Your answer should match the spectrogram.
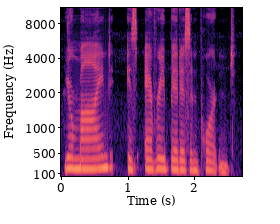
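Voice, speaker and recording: A woman playing a caring but firm counselor in a video game, explaining things with gentle insistence. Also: mid-range voice, steady tone, moderate pace, no room sound, close to an everyday voice. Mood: instructive.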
